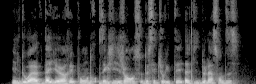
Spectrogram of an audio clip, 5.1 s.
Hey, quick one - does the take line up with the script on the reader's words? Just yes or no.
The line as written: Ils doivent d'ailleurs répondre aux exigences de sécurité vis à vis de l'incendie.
no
